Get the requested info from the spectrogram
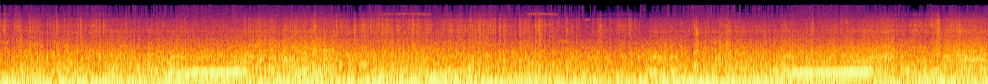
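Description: Rally car engine under hard acceleration, heard loud from inside the cabin over a dense rumble; the engine note rises and holds twice, about two seconds in and again near ten seconds.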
